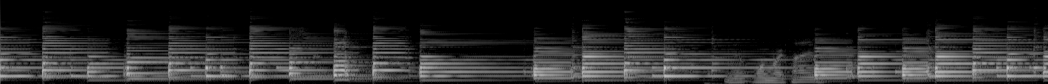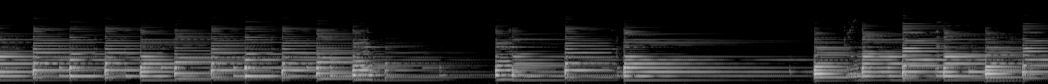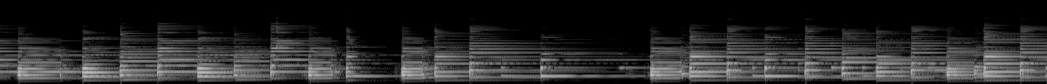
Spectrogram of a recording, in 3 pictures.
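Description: Five-string banjo picked fingerstyle, playing a bluegrass backup part as a continuous run of plucked notes and rolls. The run breaks off briefly a few times, about a sixth of the way in and again about halfway through, before the phrases pick up again.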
